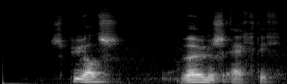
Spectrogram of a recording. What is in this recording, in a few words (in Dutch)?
"speels", Limburgs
